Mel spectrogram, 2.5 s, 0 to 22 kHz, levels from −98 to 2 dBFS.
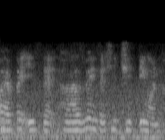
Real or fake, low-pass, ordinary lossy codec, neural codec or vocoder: real; 7.2 kHz; Opus, 24 kbps; none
